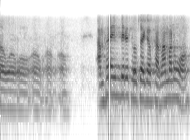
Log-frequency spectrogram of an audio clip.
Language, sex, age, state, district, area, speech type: Bodo, male, 30-45, Assam, Chirang, rural, conversation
